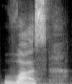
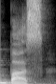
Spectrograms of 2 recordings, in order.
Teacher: पे दिए गए हैं तो विशेषकर आपको याद रखना है कि व का उच्चारण स्थान दंतोर है यानी कि दांत और ओठ वहीं ब का उच्चारण दोनों ओठों के मेल से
